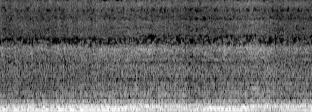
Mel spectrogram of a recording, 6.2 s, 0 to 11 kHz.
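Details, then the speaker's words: HQ Holden ute with newly fitted 350 Chevy V8 and headers, first drive while running in: deep, steady, smooth V8 rumble pulling evenly with no knocks or shudder; the earlier bad vibration at 80–90 km/h is now gone. "the car has never run so smooth pour out this bad vibration at around about 80 80 90 k's now it's gone"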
